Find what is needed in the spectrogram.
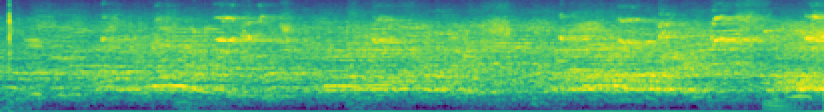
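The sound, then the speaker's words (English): A basketball is dribbled during a game, the faint repeated bounces sitting under a steady wash of crowd noise from the arena. “Still with the dribble. And he's going to play for the last shot here.”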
